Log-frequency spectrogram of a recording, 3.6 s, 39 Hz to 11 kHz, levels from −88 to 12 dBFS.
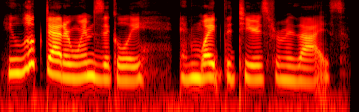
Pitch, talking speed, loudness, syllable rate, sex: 225 Hz, 200 wpm, -22 LUFS, 5.1 syllables/s, female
